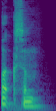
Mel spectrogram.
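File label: "buxom", English, British English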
